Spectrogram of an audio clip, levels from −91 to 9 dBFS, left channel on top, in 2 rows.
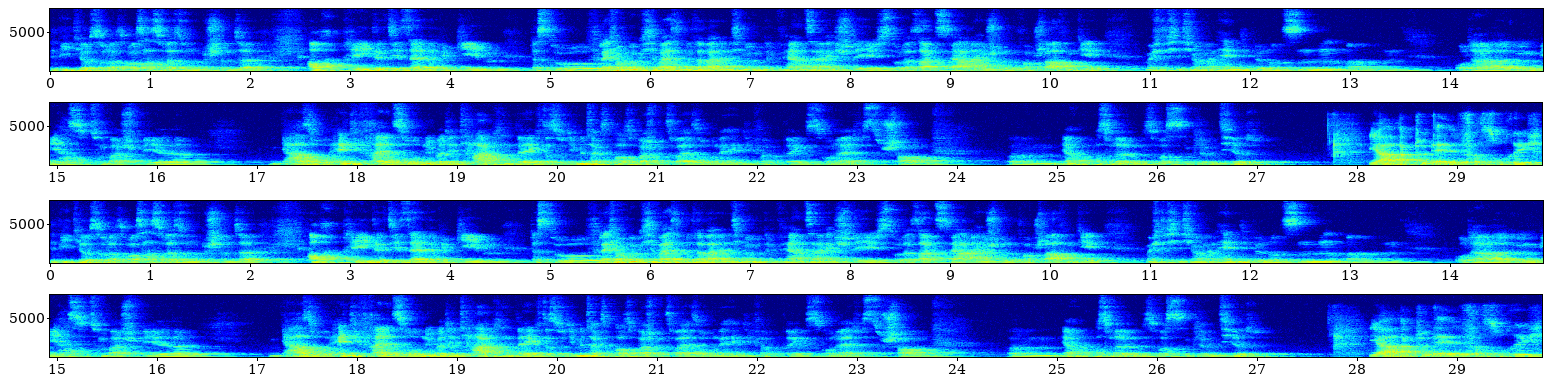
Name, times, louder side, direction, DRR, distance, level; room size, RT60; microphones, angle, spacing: voice 1, 0.0-13.5 14.1-16.3 17.1-24.0 24.5-27.0, equal, 10° left, -14 dB, 1.2 m, -32 dB
voice 2, 27.7-29.8, left 1 dB, 55° left, -3 dB, 0.4 m, -29 dB
2.4 x 2.2 x 2.8 m, 1.4 s
head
